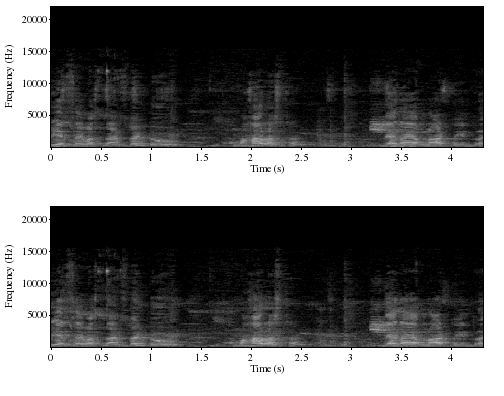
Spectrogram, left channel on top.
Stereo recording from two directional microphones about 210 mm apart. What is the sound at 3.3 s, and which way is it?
Speech, centre (ahead or behind).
